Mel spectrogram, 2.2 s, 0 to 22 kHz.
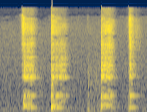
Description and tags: toilet fart 60
fart, flatulation, flatulence, gas, poot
